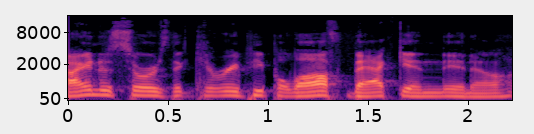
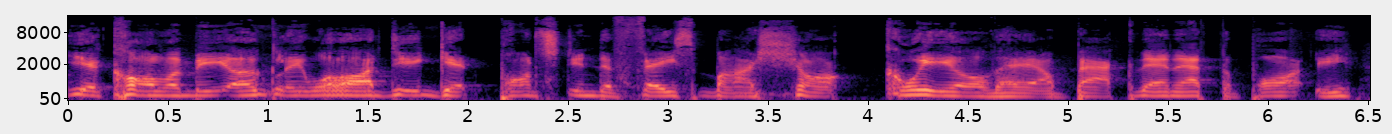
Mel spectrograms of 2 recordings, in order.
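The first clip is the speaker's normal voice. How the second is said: lightly put-on British voice, slow; a touch of refined British pique; mock British accent. Mock British bickering role-play.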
